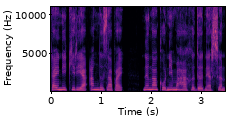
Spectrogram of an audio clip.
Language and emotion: Bodo, neutral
